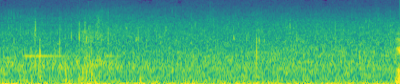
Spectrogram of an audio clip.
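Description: Wind on the camera microphone: an even hiss over a steady low rumble.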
